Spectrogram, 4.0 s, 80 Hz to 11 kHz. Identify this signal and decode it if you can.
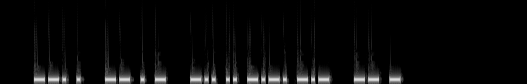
Morse code, heard as a keyed tone, about 46 wpm, 700 Hz. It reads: GE MET DICK MT
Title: K1USN SST QSO Practice - 45wpm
